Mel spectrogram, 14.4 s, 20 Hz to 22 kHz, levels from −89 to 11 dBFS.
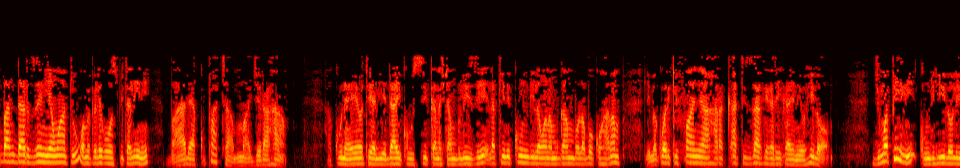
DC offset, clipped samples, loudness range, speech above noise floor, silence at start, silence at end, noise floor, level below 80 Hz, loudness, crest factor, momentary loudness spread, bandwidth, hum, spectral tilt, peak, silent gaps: under 0.1%; under 0.1%; 3 LU; 38 dB; 0 s; 0 s; -63 dBFS; -64 dBFS; -26 LUFS; 20 dB; 9 LU; 6 kHz; none; -5 dB/octave; -8 dBFS; none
